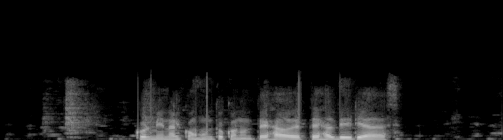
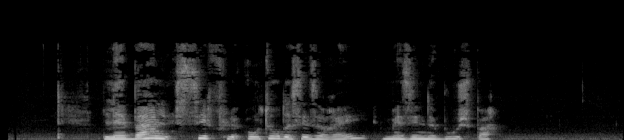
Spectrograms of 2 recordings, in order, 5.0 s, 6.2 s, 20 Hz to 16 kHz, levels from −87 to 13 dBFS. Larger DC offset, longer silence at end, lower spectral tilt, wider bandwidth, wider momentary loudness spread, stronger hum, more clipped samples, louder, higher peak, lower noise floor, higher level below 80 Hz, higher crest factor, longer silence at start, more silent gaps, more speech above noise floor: neither; second, 1.05 s vs 1.35 s; first, -8.5 dB/octave vs -7 dB/octave; second, 7.2 kHz vs 11.5 kHz; first, 20 LU vs 13 LU; neither; neither; about the same, -19 LUFS vs -20 LUFS; about the same, -2 dBFS vs -4 dBFS; first, -63 dBFS vs -58 dBFS; first, -54 dBFS vs -66 dBFS; about the same, 20 dB vs 16 dB; about the same, 0.65 s vs 0.55 s; neither; first, 44 dB vs 39 dB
